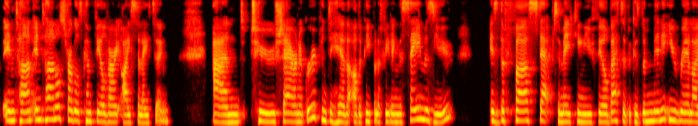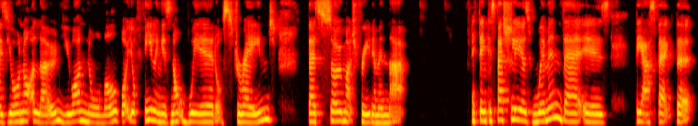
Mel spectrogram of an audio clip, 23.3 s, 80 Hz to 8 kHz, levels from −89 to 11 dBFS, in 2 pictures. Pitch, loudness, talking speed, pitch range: 200 Hz, -20 LUFS, 180 wpm, 190-220 Hz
